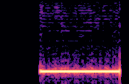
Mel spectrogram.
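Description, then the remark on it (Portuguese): A single steady telephone ringing tone, a flat mid-pitched electronic hum lasting about a second before cutting off, with nothing else around it. The call goes unanswered. “Ah, impossível essa mulher não poder atender telefone em nenhum momento.”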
